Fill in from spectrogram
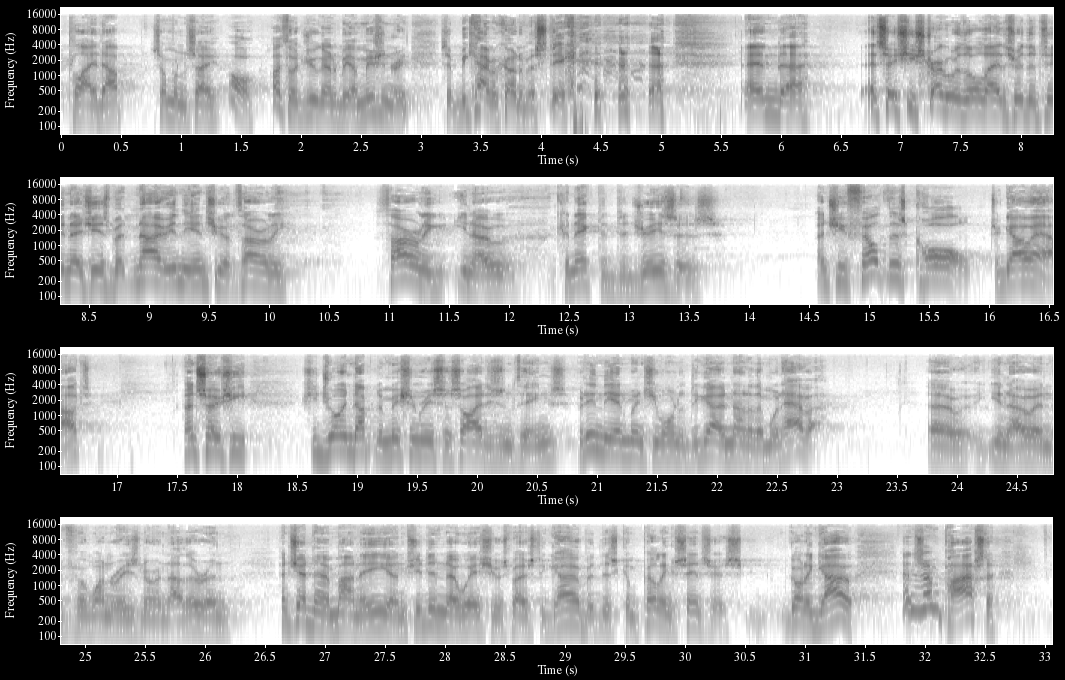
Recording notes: Recorded Sunday 2/7/2023 Peace Christian Church, Rockhampton Qld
